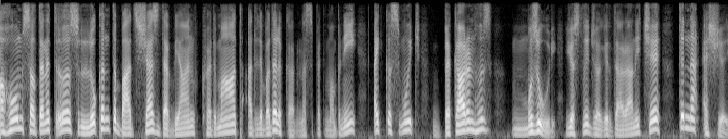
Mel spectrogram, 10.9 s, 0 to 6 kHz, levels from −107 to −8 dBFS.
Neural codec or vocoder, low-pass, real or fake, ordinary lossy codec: codec, 16 kHz, 0.9 kbps, LongCat-Audio-Codec; 5.4 kHz; fake; none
